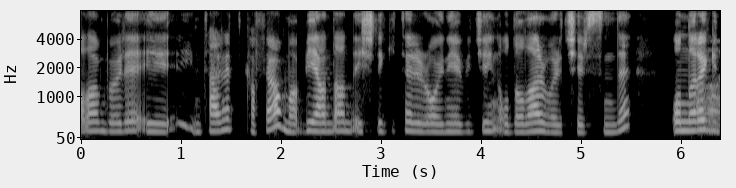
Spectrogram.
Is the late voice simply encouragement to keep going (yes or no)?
yes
